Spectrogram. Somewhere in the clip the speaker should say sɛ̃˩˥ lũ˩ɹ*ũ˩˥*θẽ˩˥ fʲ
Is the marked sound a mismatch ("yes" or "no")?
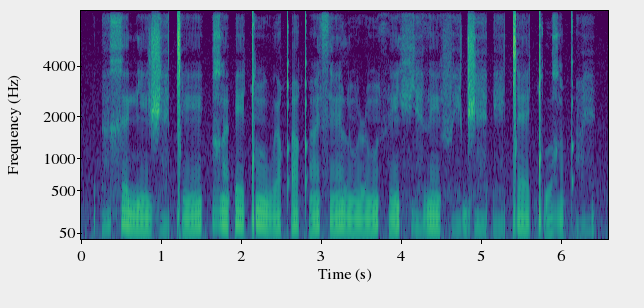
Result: no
